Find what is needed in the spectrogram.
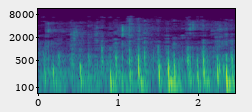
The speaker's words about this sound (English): Hopalong Cassidy and his sidekick, California, have just turned their horses into the corral and are heading for the Bar 20 Ranch House when a horse and rider bear down on them at a fast gallop.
